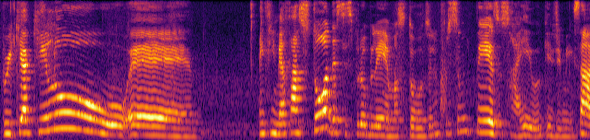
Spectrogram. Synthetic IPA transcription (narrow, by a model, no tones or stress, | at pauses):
pʊɾkeakilʊ | ɛ | ẽfĩmɪafast̪od̪esɪspɾoblẽmɐst̪od̪ʊzelfoɾsĩũpezʊsaiwɐkid͡ʒɪmĩsab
